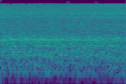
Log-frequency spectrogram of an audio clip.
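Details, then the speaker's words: Large vacuum leak simulated by pulling the air intake hose off after the clamp, letting unmetered air in that the computer can't compensate for. Loud rushing hiss over a struggling rough idle that nearly dies. "CRO fire engine is running it's almost gonna die if I pull it out further and this large of a leak doesn't matter you owe it to censor tell your computer it's so much air in the system it just can't compensate for that you can also hear the hiss of the leak too"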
